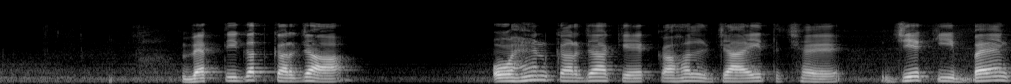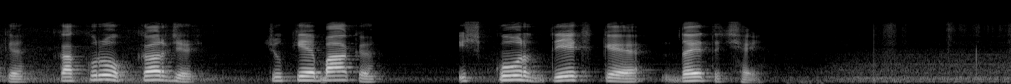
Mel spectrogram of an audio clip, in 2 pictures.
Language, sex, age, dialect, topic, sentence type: Maithili, male, 36-40, Bajjika, banking, statement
